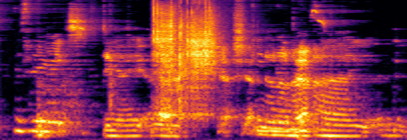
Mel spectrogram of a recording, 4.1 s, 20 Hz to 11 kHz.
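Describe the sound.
A d8 die is rolled for damage in a tabletop role-playing game, landing on 7, clattering and tumbling across a table in a quick rattling burst that carries on for several seconds. Voices murmur underneath.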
